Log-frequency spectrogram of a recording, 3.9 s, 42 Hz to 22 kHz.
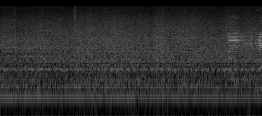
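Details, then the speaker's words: Ford F350 OBS 7.3 Powerstroke on Mickey Thompson Deegan 38 mud-terrain tires at about 72 mph on the highway, window down: steady low droning hum, the normal road roar of these tires; quieter with window up. "huming pretty good with the window [Music] down take the window up and you can hold a somewhat decent conversation with somebody without yelling like you're a Tiner or something"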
